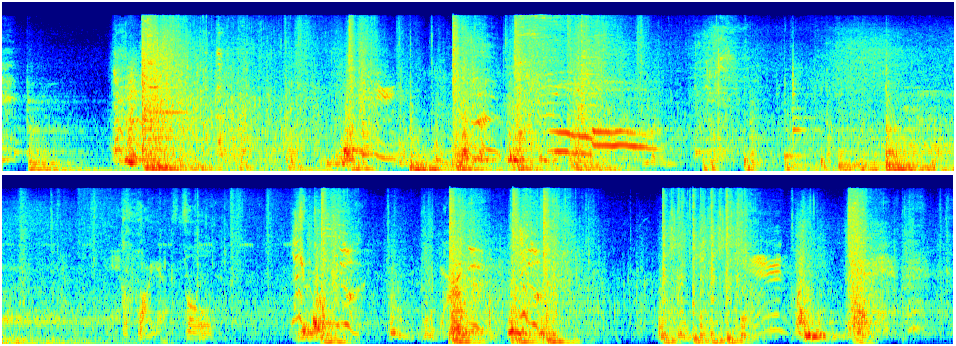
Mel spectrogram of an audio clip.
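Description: A sword clangs and slashes in a fight.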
